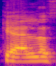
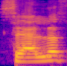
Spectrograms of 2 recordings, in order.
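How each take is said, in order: First: The word begins with a k sound. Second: The word begins with an s sound. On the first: The speaker calls it right. "Most of the time कैलस बोला जाता है" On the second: The speaker calls it wrong. "सैलस बोल सकते हैं"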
